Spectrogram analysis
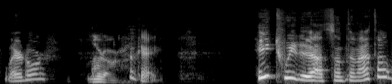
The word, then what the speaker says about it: Lerdorf: How do you pronounce Rasmus's last name? Lerdorf. Lerdorf.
